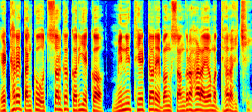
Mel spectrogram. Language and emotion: Odia, neutral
